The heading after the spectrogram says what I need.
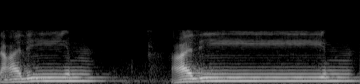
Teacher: كيف بنوقف عليها بالإشمام؟ عليم، يعني منسكن بنضم الشفتين، عليم، عليم، هي أربعة، الآن ستة، عليم، تمام؟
